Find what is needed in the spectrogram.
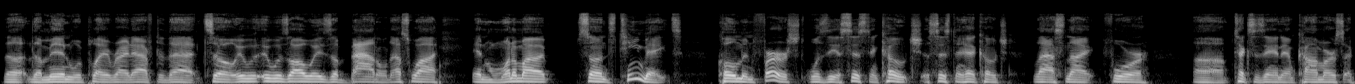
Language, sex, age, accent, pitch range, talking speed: English, male, 40-59, American, 115-140 Hz, 180 wpm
